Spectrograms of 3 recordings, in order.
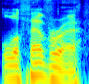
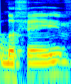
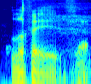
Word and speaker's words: Lefevre: your last name uh I answer to anything but uh lefave is how I'm told it's supposed to be said lefave of teni aquarium design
